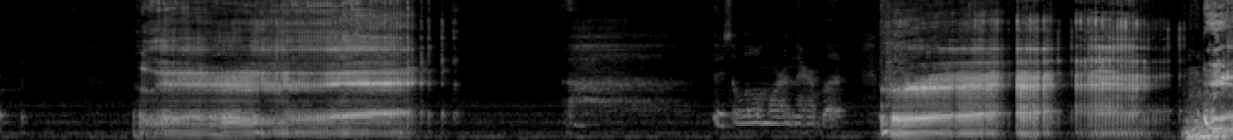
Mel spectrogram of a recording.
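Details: Compilation of relieving thick burps: several long, loud, rumbling belches with pauses between; burping.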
